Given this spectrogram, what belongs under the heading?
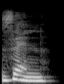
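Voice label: "zen", British English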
